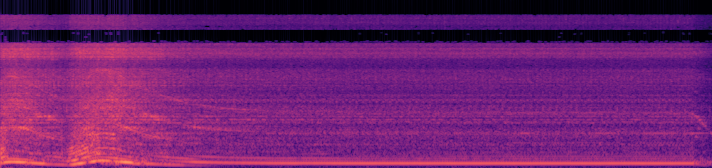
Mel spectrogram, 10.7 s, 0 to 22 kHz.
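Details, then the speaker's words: Chevy (Corsa) 1.6 engine that wouldn't start because of a broken timing belt, now with the belt replaced and injectors and coil reconnected: it catches after a brief rev, then settles into a smooth, even idle with no knocks or misses. "bueno voy a conectar los inyectores y la bobina para ponerlo a funcionar demostrarles que el motor va a arrancar"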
